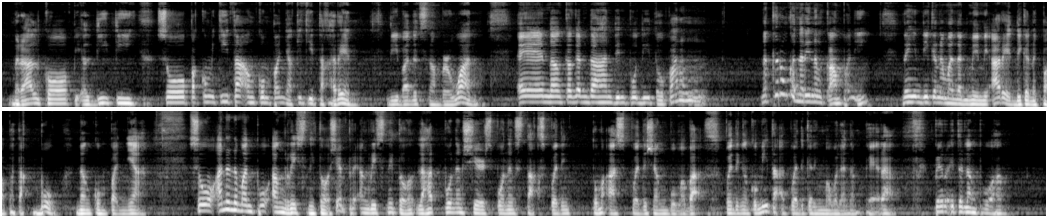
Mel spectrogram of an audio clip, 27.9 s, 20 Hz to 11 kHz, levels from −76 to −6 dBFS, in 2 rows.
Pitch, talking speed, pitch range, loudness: 130 Hz, 160 wpm, 115-155 Hz, -17 LUFS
